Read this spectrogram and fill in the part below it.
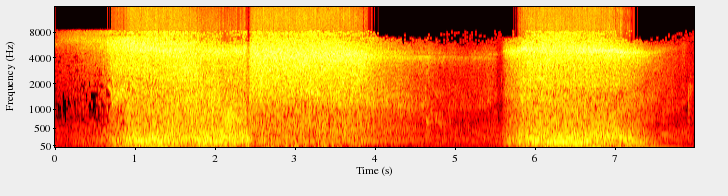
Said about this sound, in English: They're speaking to the ocean. The ocean is so big and it's roaring.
